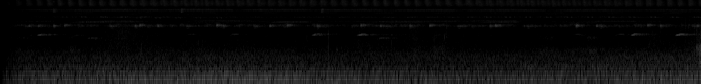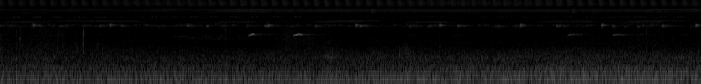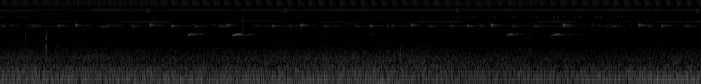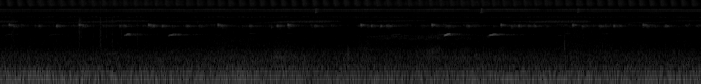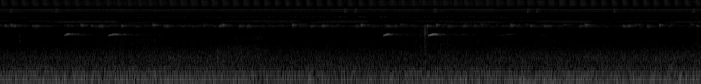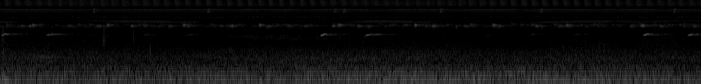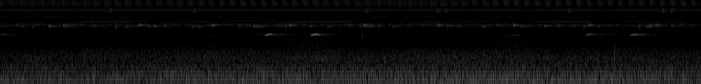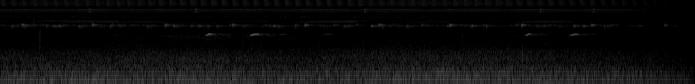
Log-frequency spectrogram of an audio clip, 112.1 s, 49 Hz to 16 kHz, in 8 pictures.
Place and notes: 內文村, Mudan Township, Pingtung County - Night mountains
Night mountains, Traffic sound, birds sound, Insect cry, Frog croak
Mudan Township, 199縣道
